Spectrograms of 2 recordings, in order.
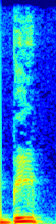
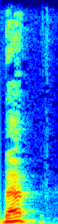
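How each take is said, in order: First: The vowel is long, as in 'beet'. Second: The vowel is short, as in 'bed'. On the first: This is how everyone else says it. "They all say Beep" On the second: This is the speaker's own way of saying it. "I pronounce it Bep"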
